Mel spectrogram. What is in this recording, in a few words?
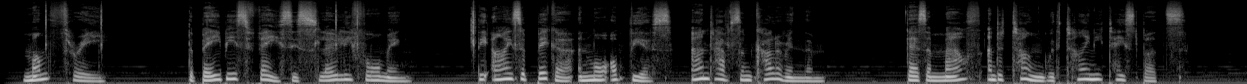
E Learning Sample; NCF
